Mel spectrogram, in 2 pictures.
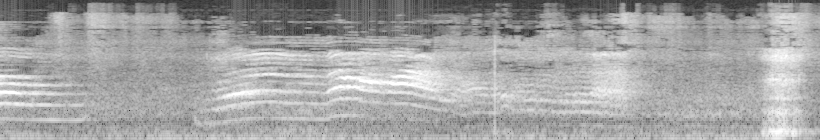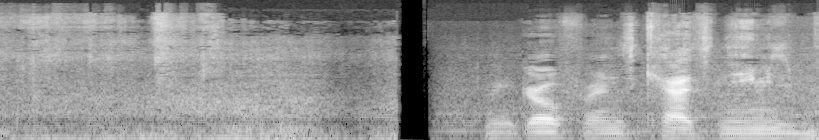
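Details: House cat meowing in rising, wavering calls over human speech, with a sharp knock in the middle and a later burst of quick repeated meows.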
